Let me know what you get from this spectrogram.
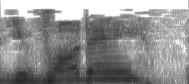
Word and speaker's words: Uvalde: And it's unclear, the last I checked, what you said Uvalde is how it's pronounced,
